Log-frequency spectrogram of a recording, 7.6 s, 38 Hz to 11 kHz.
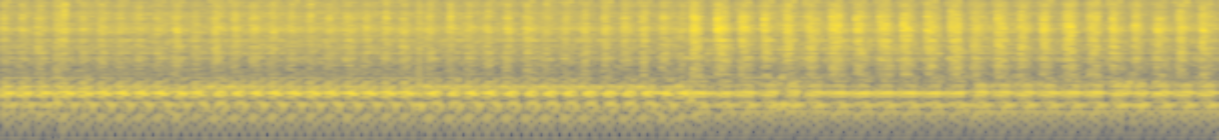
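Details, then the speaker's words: Kawasaki KZ750 after fixing a vacuum leak with new carb boots, mixture being adjusted on cylinder three before carb sync: fast, pulsing idle that smooths and steadies as the mixture is corrected. "already we can hear a change a nice change starting to happen already and that's even before we do a sink"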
